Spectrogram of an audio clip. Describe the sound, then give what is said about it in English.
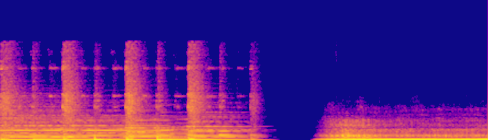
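A small propeller plane's engine drones steadily and loudly at Princeton Airport, a non-commercial airport, on an overcast day, a constant buzzing roar that follows a short musical phrase and a brief moment of silence. “We're at the Princeton airport on an overcast day. That's beautiful. That's waiting for planes to take off and land.”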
